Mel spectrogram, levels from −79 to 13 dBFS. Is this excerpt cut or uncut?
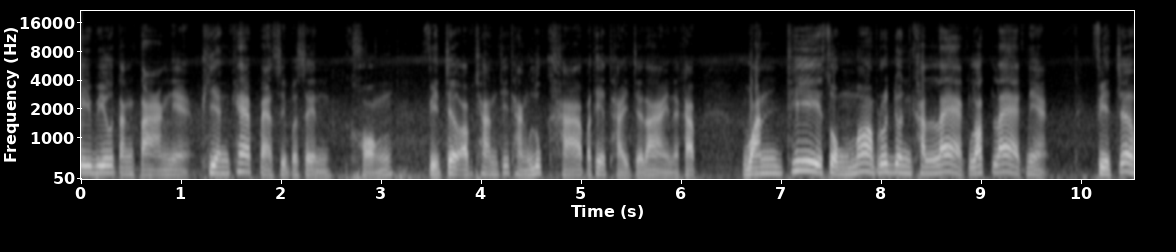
uncut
